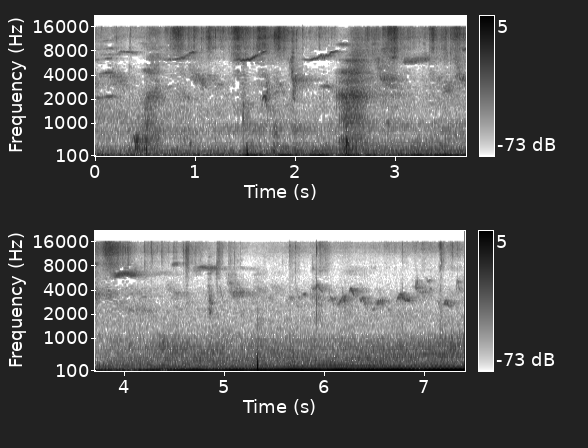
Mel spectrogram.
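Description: Small birds chirping: a handful of short, high, rising chirps, over a steady low rumble that grows louder about halfway through.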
